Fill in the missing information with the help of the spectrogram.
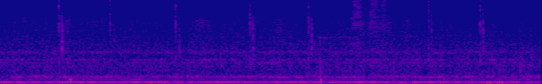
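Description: Near silence: room tone with a low steady hum and faint, irregular ticks.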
